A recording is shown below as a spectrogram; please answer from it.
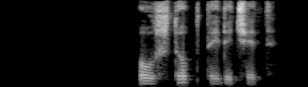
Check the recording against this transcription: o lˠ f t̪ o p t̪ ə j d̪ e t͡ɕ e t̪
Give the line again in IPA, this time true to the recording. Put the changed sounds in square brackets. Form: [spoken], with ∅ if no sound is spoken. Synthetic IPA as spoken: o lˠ [ʃ] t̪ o p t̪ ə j d̪ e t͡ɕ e t̪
